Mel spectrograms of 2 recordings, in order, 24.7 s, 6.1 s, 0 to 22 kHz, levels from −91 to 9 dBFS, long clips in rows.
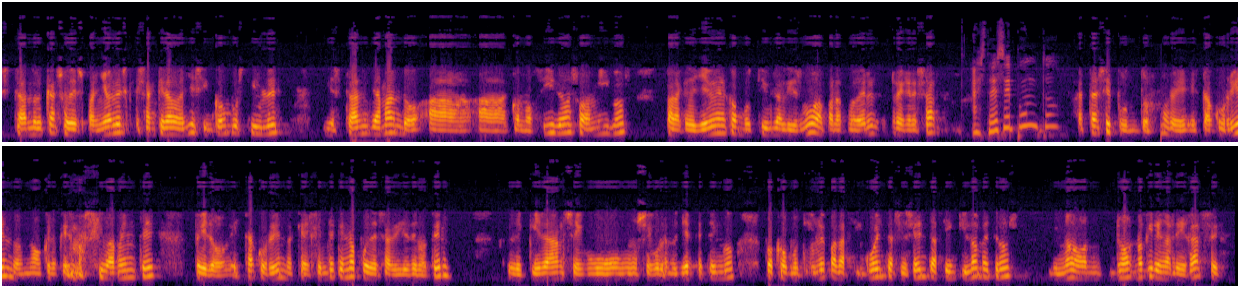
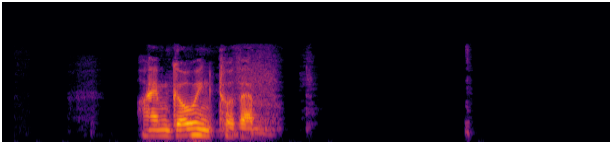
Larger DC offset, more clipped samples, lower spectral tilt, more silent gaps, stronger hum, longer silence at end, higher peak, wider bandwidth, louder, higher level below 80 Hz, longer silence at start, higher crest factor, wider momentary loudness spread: neither; neither; about the same, -6 dB/octave vs -5 dB/octave; neither; neither; second, 0.2 s vs 3.4 s; about the same, 0 dBFS vs -2 dBFS; first, 10.5 kHz vs 7.2 kHz; about the same, -16 LUFS vs -17 LUFS; about the same, -68 dBFS vs -66 dBFS; second, 0 s vs 1.4 s; about the same, 16 dB vs 20 dB; about the same, 8 LU vs 8 LU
